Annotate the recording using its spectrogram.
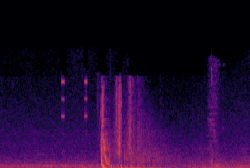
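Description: A loud burst of magic sparks crackles as a game character lands.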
